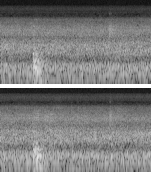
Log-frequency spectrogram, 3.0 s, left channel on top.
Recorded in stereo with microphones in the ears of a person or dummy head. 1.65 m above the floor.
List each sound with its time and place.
0.6 s a cupboard door: 15° left (ahead or behind), 3.5 m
